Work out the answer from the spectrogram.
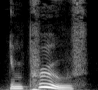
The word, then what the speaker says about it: improve: seeing your English improve stress on the second syllable improve over time you'll start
